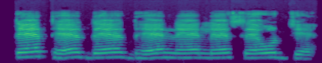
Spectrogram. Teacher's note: जब हम इनका उच्चारण करते हैं तो हमारे दांतों का प्रयोग इसमें होता है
